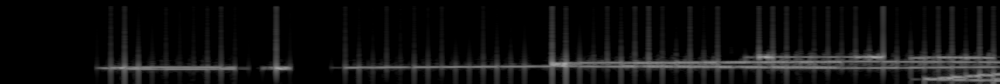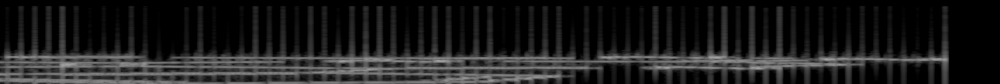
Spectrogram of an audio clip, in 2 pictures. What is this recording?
Made from a molecular model of Alprazolam with image synth.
